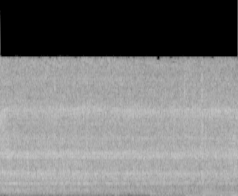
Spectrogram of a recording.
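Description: Electric countertop blender running steadily, its motor whirring as it blends a thick fruit smoothie. Music comes in near the end.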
